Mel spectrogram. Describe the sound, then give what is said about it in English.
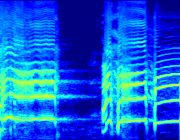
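A woman practising how to laugh naturally on cue imitates wild geese honking: one long, nasal honk, a short pause, then two more rapid honks in quick succession, loud. “I guess you're supposed to think of wild geese honking.”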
